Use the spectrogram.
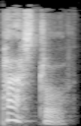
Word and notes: pastel: British English

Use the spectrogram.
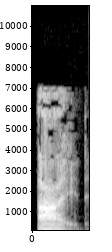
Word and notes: ide: British English

